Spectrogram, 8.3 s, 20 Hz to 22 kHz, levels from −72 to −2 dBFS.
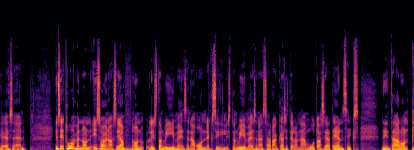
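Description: No audible faults anywhere in the speech recording; nothing to flag.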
